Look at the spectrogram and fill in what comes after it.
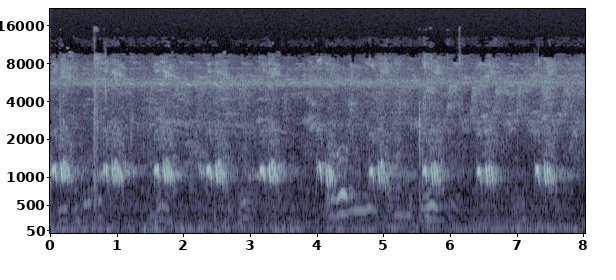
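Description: A bird repeating a short hooting note at an even pace, a little more than once a second, with fainter sliding calls of other birds beneath it.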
